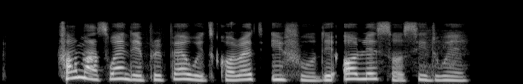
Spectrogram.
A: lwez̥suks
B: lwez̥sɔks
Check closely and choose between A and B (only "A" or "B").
B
